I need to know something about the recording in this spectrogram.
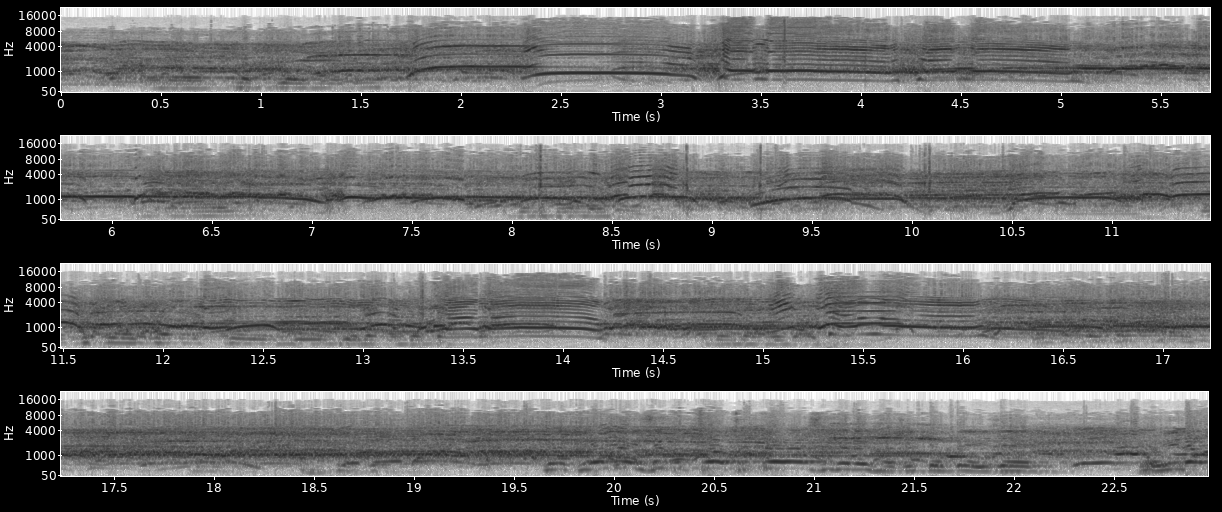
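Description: A crowd of young women screams and cheers loudly in a large hall.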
